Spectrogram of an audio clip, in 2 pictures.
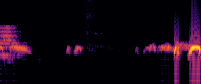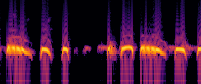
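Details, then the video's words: Spotted dove delivering the thổ thúc gù coo style, described as very spirited. A brief soft coo comes first, then near-silence, then a quick burst of mellow, low, hollow coos, some short and clipped, others drawn out and falling. "Tiếng chim cu gáy giọng thổ thúc gù cực đỉnh và rất là hăng"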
